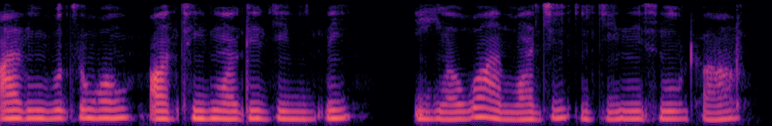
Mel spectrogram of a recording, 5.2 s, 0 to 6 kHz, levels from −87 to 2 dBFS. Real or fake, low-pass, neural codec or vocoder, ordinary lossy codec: fake; 5.4 kHz; autoencoder, 44.1 kHz, a latent of 192 numbers a frame, MeloTTS; none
